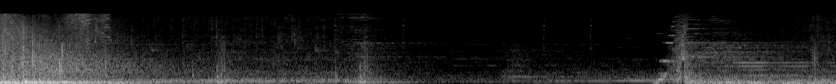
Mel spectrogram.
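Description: Bombarda spell blast in the Hogwarts Legacy video game: a loud burst at the start, then rumbling debris and scattered crackles fading, with a second sharp pop and renewed rumble near the end.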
